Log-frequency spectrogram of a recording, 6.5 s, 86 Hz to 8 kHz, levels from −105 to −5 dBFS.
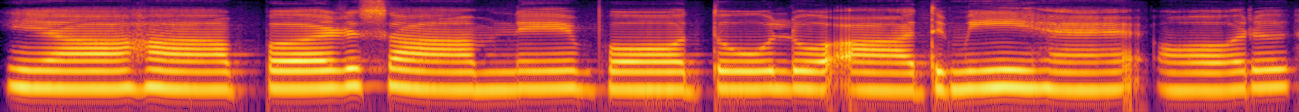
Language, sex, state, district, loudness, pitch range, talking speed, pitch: Hindi, female, Madhya Pradesh, Bhopal, -15 LUFS, 220-230 Hz, 75 wpm, 225 Hz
